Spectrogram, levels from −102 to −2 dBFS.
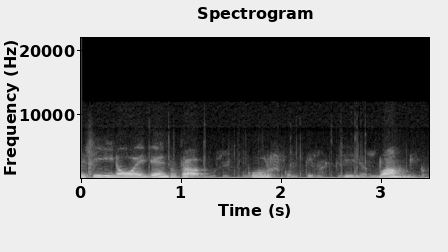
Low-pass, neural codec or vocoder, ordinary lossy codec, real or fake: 19.8 kHz; none; Opus, 24 kbps; real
